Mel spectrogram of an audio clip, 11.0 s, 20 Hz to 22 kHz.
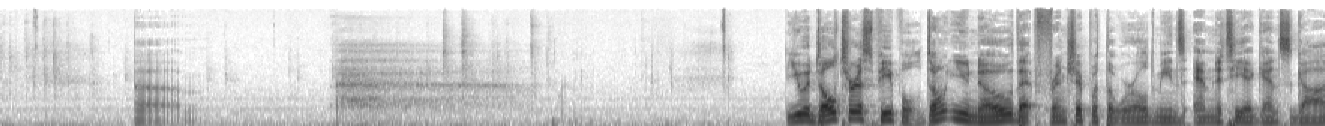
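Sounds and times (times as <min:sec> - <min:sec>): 
typing on a computer keyboard: 0:00.0 - 0:02.6, 0:03.5 - 0:04.8
speech: 0:01.1 - 0:01.8, 0:06.5 - 0:11.0.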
